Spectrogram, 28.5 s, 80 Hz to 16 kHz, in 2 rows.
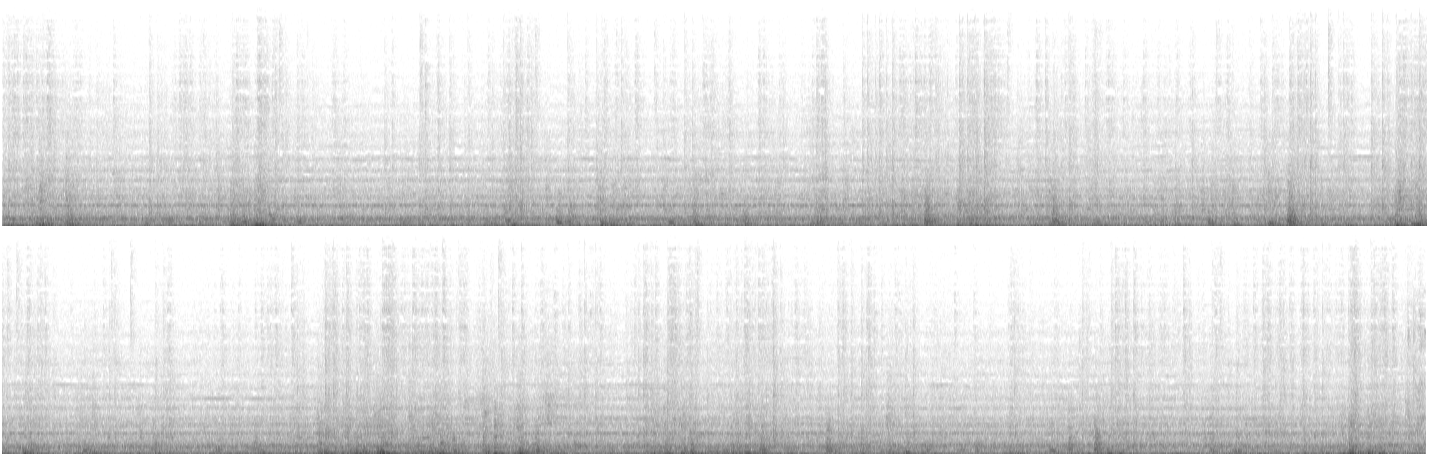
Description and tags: tambour passenger wagon 20130329 2
Sound in the tambour of passenger wagon.
Recorded: 29-03-2013.
noise, travel, railway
